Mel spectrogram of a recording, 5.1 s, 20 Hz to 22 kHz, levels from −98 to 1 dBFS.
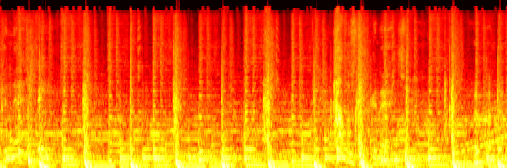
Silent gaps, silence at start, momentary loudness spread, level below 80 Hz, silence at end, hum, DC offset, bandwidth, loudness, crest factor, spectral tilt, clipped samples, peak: none; 0 s; 3 LU; -18 dBFS; 0 s; none; 0.2%; 18 kHz; -13 LUFS; 12 dB; -6.5 dB/octave; 0.2%; 0 dBFS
